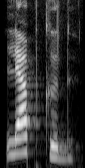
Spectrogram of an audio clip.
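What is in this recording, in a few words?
"ляпкыд", Komi, female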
